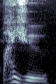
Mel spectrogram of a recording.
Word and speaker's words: Baijiu: Baijiu.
